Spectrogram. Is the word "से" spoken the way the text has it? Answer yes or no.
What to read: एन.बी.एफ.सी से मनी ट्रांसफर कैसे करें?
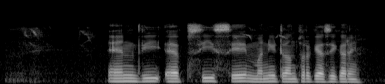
yes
